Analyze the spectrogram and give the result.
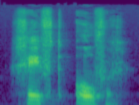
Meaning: inflection of overgeven: 1. second/third-person singular present indicative 2. plural imperative
- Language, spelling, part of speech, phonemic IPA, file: Dutch, geeft over, verb, /ˈɣeft ˈovər/, Nl-geeft over.ogg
